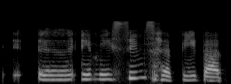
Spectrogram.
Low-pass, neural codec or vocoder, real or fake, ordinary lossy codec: none; codec, 16 kHz, 2 kbps, FreqCodec, smaller model; fake; none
